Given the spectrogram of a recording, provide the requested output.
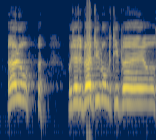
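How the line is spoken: Cheerful exclamation. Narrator (French): s'écria gaiement Katavassov

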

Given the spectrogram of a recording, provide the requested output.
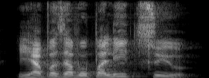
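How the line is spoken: Yelling. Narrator (Russian): завопил Оффекта

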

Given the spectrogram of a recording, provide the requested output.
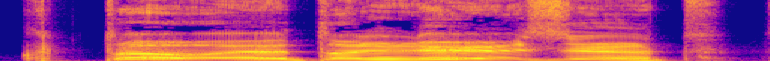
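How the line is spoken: Hoarse heavy bass question. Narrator (Russian): спросил охрипший тяжелый бас

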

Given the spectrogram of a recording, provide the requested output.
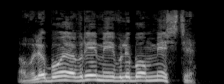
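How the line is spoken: Shouting after someone. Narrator (Russian): крикнул я вслед удаляющемуся персу

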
